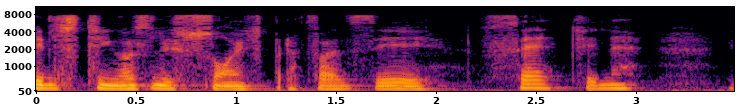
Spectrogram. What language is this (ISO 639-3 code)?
por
